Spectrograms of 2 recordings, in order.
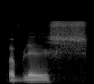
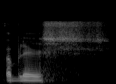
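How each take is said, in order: Both takes have the same delivery.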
